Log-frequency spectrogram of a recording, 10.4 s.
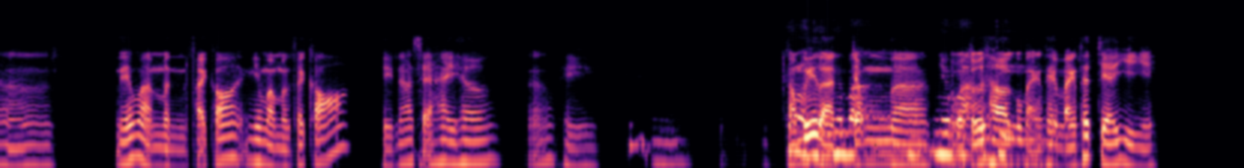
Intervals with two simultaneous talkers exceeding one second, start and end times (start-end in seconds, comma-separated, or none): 6.6-8.6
